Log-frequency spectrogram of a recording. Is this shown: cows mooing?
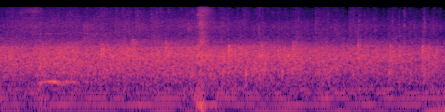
no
